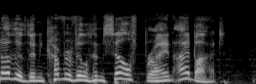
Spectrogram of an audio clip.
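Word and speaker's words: Ibbott: Recently, on episode 33, they interviewed none other than Coverville himself, Brian Ibott. Ibott. Never heard of that guy. That's how it's pronounced. Yeah. I think it's Ibott, yeah. It's Ibott.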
